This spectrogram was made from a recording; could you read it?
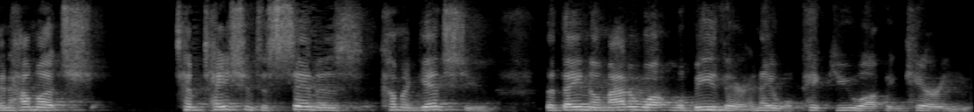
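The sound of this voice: Ordinary pitch variation runs through this unforced reading voice. It is quiet in the background.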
